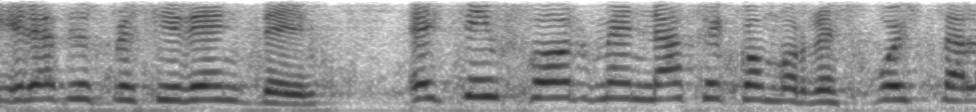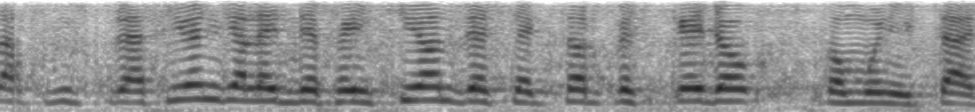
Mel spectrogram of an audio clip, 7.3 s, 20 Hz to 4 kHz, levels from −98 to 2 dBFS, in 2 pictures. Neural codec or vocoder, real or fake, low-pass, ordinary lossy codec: codec, 16 kHz, 4.8 kbps, FACodec; fake; 3.6 kHz; Opus, 64 kbps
